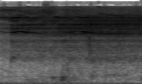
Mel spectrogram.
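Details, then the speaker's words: High-speed handpiece with the thinnest diamond point doing proximal reduction of a maxillary central incisor, moving back and forth from buccal until buccal and lingual connect, all-ceramic crown preparation in a student lab: steady high-pitched whine with hissing spray. "버칼 측에서부터 전진, 후퇴 해가면서 삭제를 해 나가서 버칼과 링갈 측이 완전히 감통이 될 때까지 가장 가늘한 다이아몬드 포인트를 이용을 해가지고 삭제를 합니다."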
